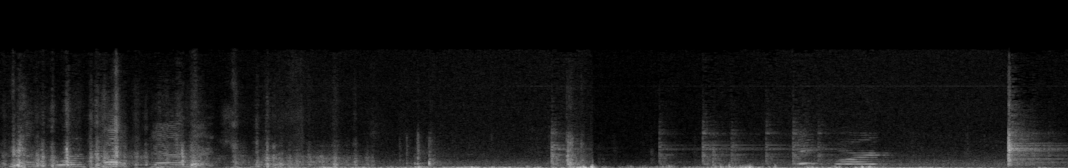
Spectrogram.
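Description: Skateboard wheels rolling over wooden planks with a low rumble, with a hard knock of the board about four seconds in and another near the end. Shouting voices come at the start.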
